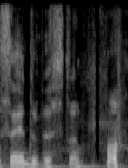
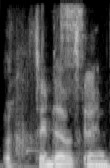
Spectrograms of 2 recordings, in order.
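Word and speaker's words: Sandevistan: board and then use the biomold and buy the Sandavist. You're just saying it wrong. Motherfucker. How do you say it? Sandavastan. Sandavastan.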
